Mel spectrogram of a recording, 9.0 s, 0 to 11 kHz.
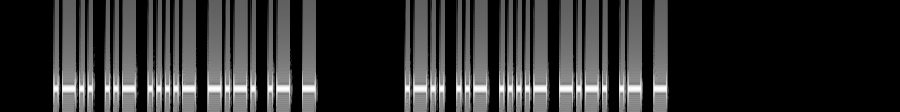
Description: Morse code, heard as a keyed tone, about 27 wpm, 700 Hz. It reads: LU4CAT LU4CAT
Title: DXCC-100 Call Signs - 6 Characters - Repeated 2x - 28wpm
